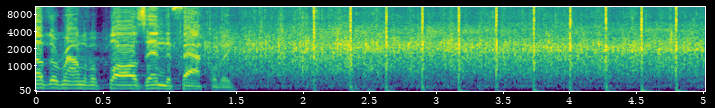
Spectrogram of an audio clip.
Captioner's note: audience applauds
